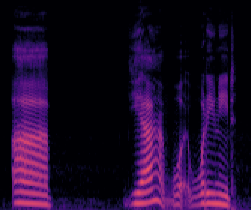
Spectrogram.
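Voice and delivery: slow, dazed, startled, bewildered caught-off-guard delivery. Voicing a character who snaps out of confusion when called: confused, startled. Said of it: "he snaps to and looks at you and goes".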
